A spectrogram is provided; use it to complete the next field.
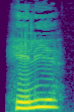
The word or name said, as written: hellige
